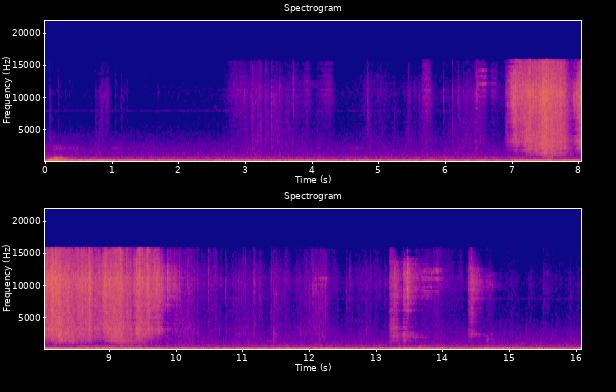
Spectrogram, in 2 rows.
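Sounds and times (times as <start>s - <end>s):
low rumble of moving train: 0.0s - 16.0s
hissing rustling noise: 6.9s - 11.4s.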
